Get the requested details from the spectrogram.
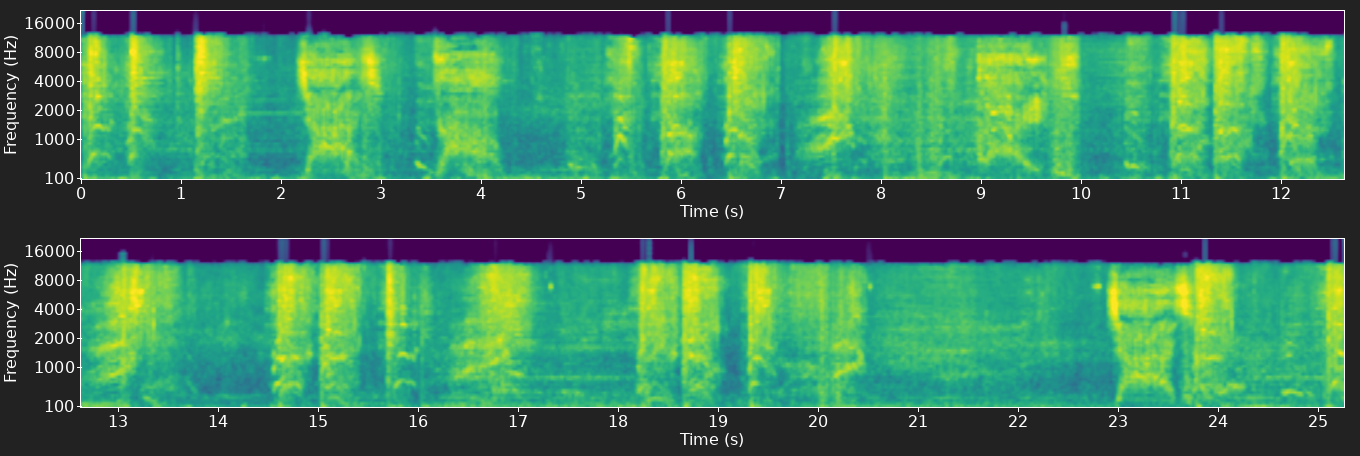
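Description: Blades swish and clash in a fast fight.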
